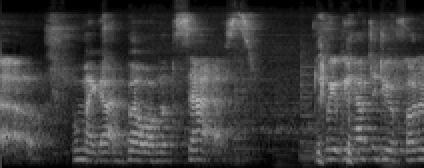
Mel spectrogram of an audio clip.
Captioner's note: chuckles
